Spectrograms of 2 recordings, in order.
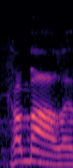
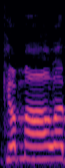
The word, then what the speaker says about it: Kamala: Kamala, like a comma.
